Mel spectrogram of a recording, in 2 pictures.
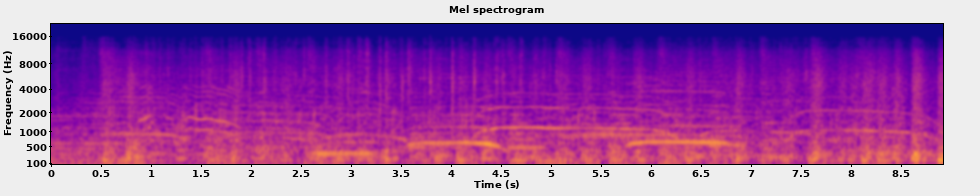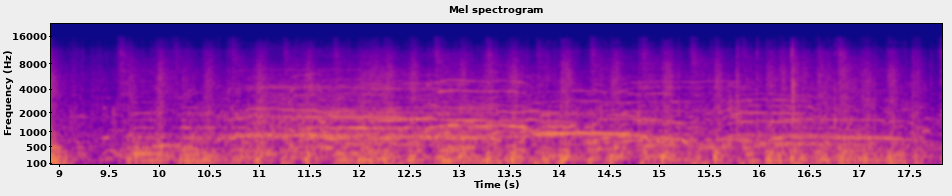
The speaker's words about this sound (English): huge crowd of family and friends is here to scream, Welcome home.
